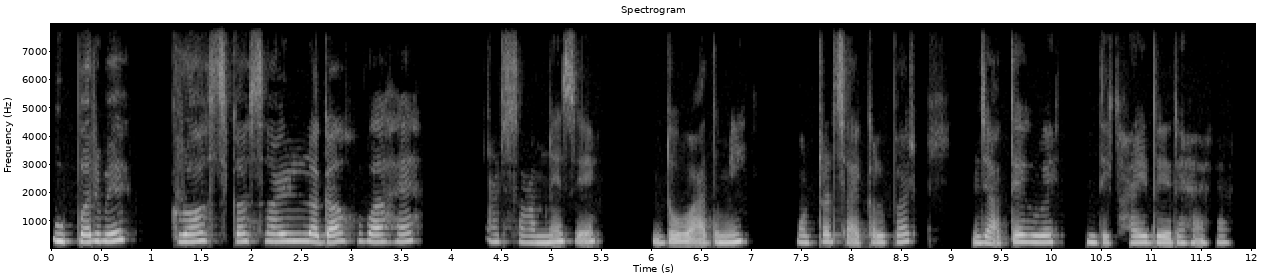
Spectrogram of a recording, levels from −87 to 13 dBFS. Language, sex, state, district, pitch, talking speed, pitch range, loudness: Hindi, female, Chhattisgarh, Balrampur, 255 Hz, 105 wpm, 235-270 Hz, -17 LUFS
